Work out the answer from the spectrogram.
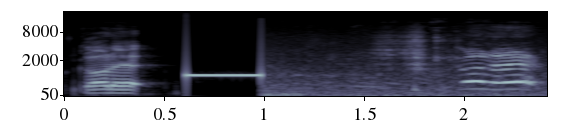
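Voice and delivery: loud, high, growing cheer; excited. Real, not acted. Excited outburst over nickname.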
